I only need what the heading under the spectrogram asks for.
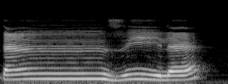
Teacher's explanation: noon is ikhfa. Keep the tongue close to the makhraj of the next letter, zai.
